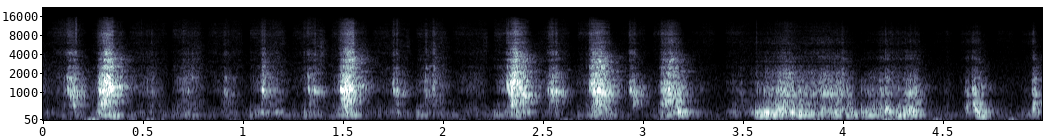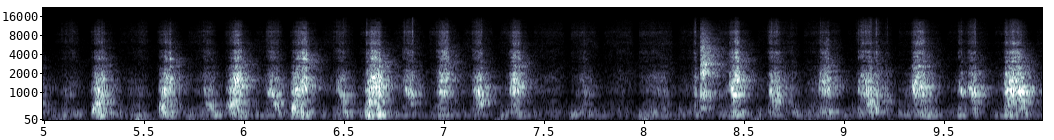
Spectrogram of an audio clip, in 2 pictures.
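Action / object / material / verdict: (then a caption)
scrape / black-coated scratch-art card scratched with a wooden stylus / coated card / none. A wooden stylus scratches across a flat, black-coated scratch-art card in quick, short strokes. It makes dry, bright rasping sounds centered around 1.4 kHz, broken by a longer continuous rub in the middle before the rapid strokes resume.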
